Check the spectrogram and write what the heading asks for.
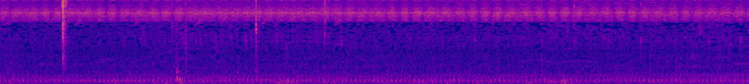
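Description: Steady, high-pitched insect chorus, with one sharp click about half a second in.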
